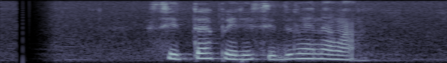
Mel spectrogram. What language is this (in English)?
Sinhala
